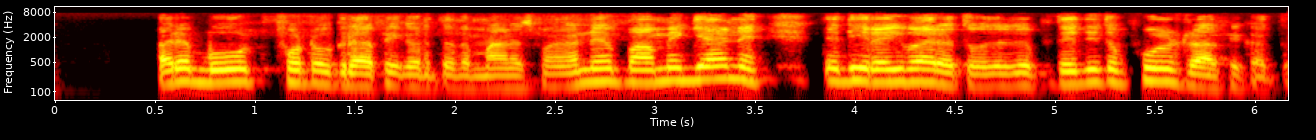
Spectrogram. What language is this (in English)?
Gujarati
